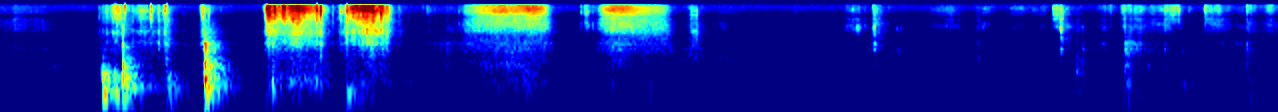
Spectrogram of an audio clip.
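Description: Plastic packaging being handled during an unboxing: several loud bursts of crinkling and tearing, then two softer swishes and a few light taps near the end.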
